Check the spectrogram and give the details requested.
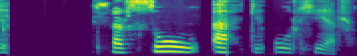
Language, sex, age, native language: Icelandic, female, 10, Icelandic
